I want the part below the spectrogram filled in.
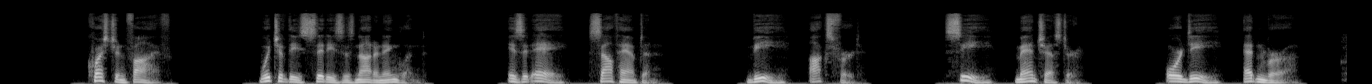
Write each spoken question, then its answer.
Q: Which of these cities is not in England?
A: The answer is D, Edinburgh.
